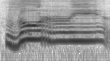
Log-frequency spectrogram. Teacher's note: ronya bertasydid ditekan, dzurri, nah yanya bertasydid juga ditekan lagi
